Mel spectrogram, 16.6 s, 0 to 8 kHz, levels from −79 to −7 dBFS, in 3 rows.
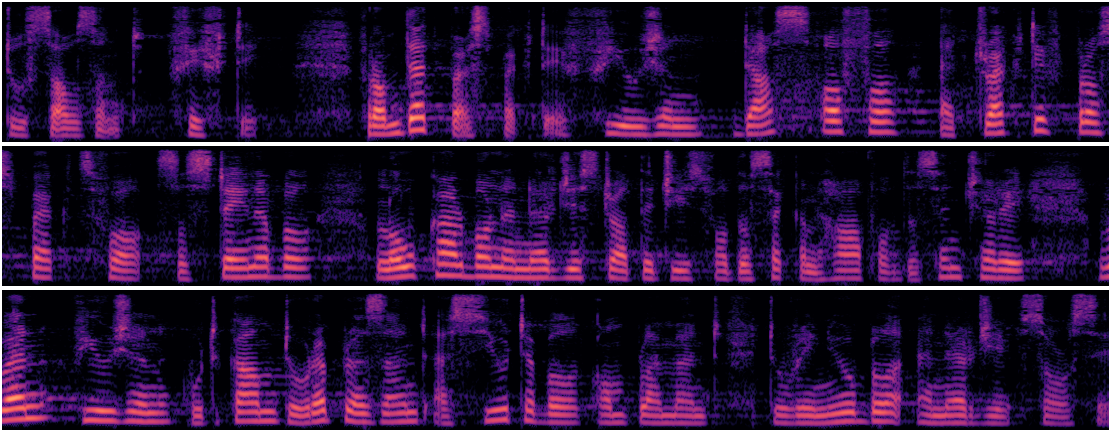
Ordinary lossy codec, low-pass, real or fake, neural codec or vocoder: none; 7.2 kHz; real; none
